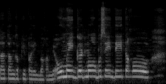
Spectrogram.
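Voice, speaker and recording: A woman speaks at a fairly quick pace with lively intonation. Her voice is somewhat breathy. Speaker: livestreamer, singer in a group. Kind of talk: casual livestream chat.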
